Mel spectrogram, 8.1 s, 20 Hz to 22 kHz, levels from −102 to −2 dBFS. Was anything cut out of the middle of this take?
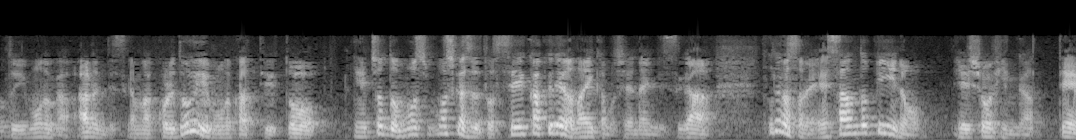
yes; 1 cut; at 2.5 s

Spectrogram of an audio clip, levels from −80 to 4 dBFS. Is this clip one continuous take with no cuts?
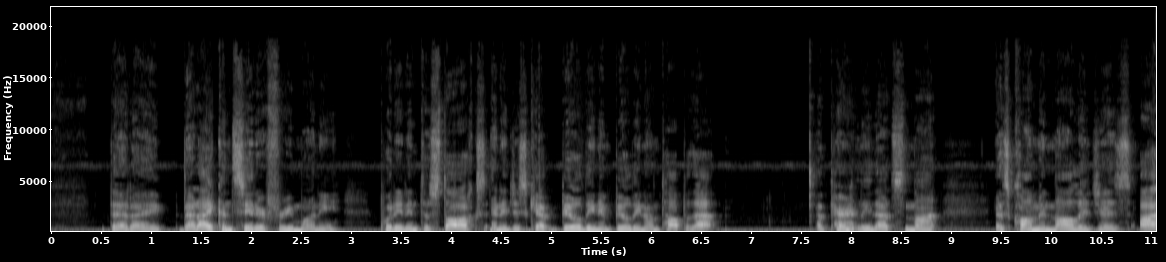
yes; 0 cuts

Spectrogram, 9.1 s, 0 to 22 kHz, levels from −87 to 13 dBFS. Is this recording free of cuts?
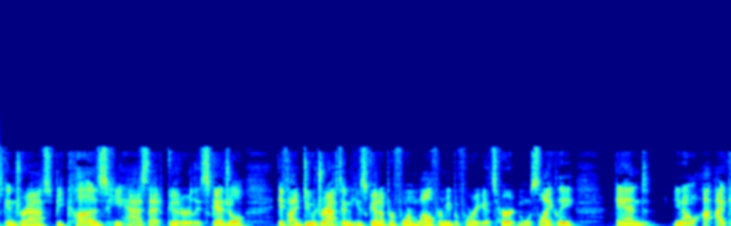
yes; 0 cuts

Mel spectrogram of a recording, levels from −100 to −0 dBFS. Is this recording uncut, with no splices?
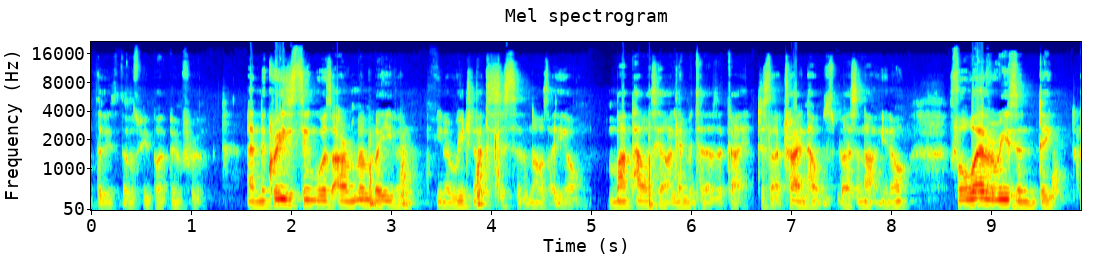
no; 2 cuts; at 5.0 s, 6.6 s

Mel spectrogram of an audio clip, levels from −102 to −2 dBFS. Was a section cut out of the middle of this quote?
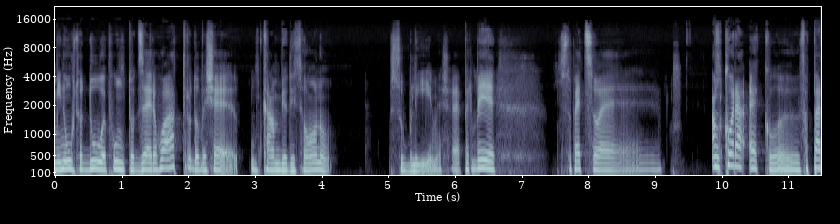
no; 0 cuts

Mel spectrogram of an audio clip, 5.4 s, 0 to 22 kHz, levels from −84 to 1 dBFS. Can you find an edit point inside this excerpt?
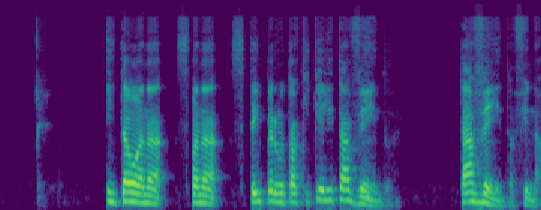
yes; 2 cuts; at 1.9 s, 4.5 s

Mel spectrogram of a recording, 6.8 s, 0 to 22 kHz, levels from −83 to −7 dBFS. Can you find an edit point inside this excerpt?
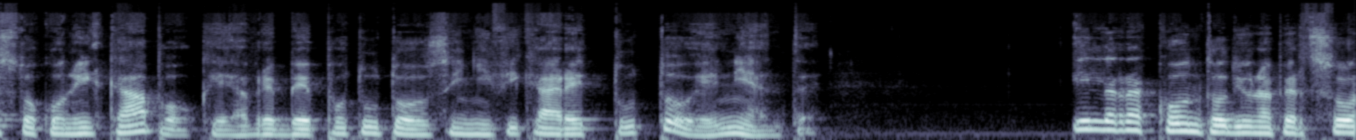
no; 0 cuts

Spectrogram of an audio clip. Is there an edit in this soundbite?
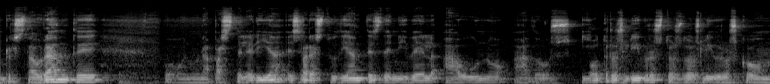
yes; 3 cuts; at 1.6 s, 3.0 s, 5.9 s

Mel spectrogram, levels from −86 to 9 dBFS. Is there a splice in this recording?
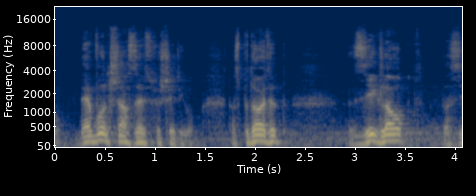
no; 0 cuts

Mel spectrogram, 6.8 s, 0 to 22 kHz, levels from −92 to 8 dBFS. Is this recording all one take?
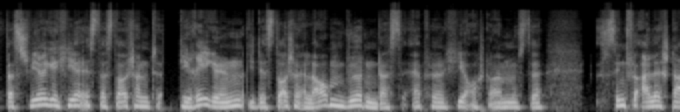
no; 1 cut; at 5.0 s

